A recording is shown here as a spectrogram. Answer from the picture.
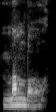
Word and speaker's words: Mwmbl: Um, next we have Mumble, which is spelled MWMBL.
